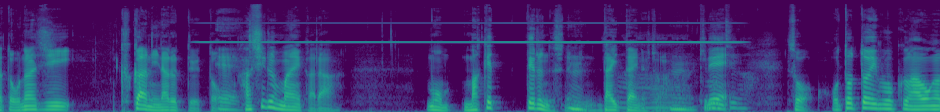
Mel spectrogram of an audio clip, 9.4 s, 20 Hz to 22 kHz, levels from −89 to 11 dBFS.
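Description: A feedback whistle runs from 1.88 s to 7.54 s in this speech clip: a thin, steady tone near 4.7 kHz sitting roughly 15 dB below the speech and swelling and fading slowly in level. The likely cause is a loudspeaker-to-microphone loop held just at the edge of instability, so that one frequency keeps recirculating at a low level instead of growing into a full howl.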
